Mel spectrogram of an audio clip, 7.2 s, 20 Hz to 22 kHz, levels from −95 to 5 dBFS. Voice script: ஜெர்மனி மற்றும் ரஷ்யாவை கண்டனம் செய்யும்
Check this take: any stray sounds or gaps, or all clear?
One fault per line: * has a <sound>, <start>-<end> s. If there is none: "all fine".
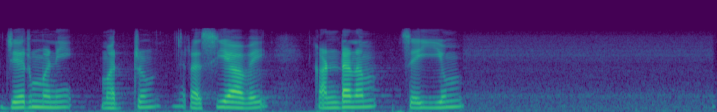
all fine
